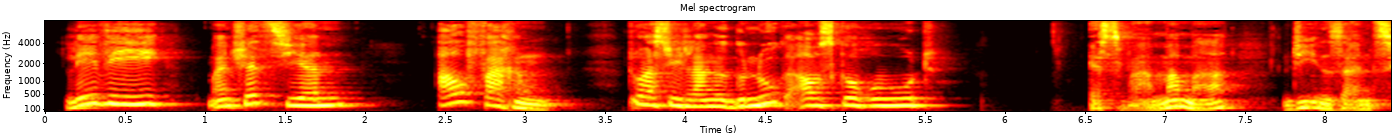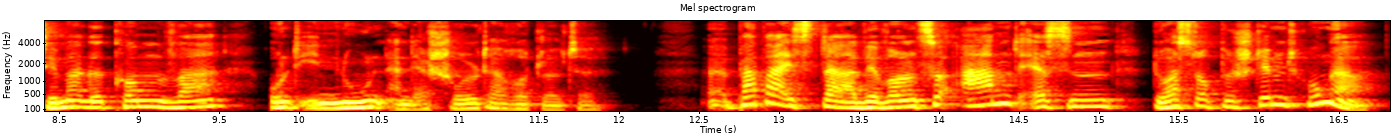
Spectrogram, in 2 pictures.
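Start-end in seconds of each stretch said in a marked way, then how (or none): 0.1-5.6 put-on a touch higher, gentle mum waking her child; lightly voiced mother. A narrator's reading. Mother wakes Levi for dinner, lightly voiced and gentle. 12.5-16.8 put-on a touch higher, gentle mum waking her child; lightly voiced mother. A narrator's reading. Mother wakes Levi for dinner, lightly voiced and gentle.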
